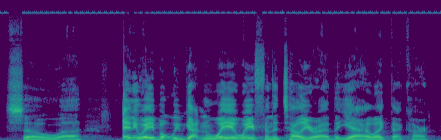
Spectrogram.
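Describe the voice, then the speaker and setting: Here a fiftysomething guest, a car magazine editor who used to be a radio intern, spins digressive, self-deprecating anecdotes with plenty of jokes. His voice is fairly high and a bit bright, expressive and fairly quick.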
